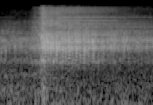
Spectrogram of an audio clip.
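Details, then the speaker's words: Shimano Exsence DC baitcasting reel after DC brake module replacement: spool gives a high, airy whir that starts suddenly and fades, the normal electronic DC brake whine, previously missing after a backlash and now clearly audible. "you can hear it, the DC sound, right? Just go back to the start of the video and try to listen again the DC. You will not hear the DC sound, but now it's much more apparent."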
